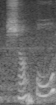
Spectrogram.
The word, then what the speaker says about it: xampu: com som de s é shampoo ou xampu xampu x com som de ch é exodo ou a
